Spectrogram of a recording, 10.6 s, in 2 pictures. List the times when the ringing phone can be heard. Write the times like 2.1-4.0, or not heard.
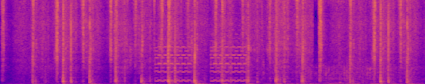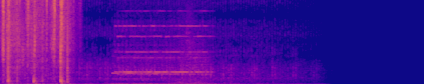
1.9-3.1, 6.7-8.0.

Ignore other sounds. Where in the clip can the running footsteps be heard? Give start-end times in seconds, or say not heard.
0.0-6.2.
